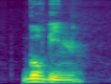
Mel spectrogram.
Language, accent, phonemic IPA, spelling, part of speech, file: French, France, /buʁ.bin/, bourbine, adjective, LL-Q150 (fra)-bourbine.wav
- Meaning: German Swiss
